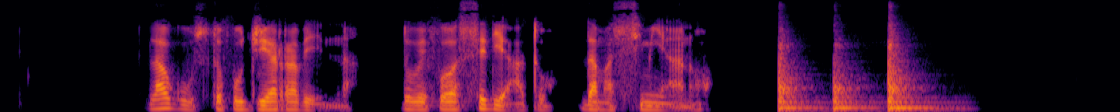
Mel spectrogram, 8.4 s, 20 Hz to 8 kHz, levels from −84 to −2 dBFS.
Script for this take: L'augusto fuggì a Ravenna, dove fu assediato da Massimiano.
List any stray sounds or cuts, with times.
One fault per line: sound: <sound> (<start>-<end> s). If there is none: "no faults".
sound: thud (5.8-7.4 s)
